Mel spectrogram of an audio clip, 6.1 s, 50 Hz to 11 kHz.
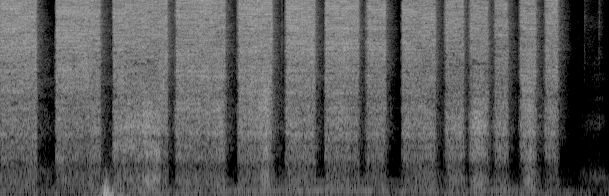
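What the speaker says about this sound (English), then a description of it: "So I'm going to use some brake cleaner on there." Brake cleaner sprayed from an aerosol can onto the front wheel hub of a 2004 Ford Mustang during a rotor change: a series of loud, close hissing bursts, longer at first, then shorter and quicker, with brief pauses between them.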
